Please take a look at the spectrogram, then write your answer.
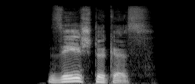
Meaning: genitive of Seestück
- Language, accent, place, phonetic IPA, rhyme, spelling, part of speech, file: German, Germany, Berlin, [ˈzeːʃtʏkəs], -eːʃtʏkəs, Seestückes, noun, De-Seestückes.ogg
